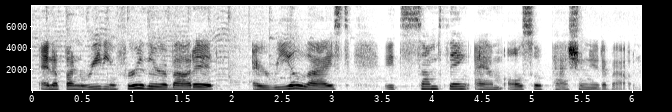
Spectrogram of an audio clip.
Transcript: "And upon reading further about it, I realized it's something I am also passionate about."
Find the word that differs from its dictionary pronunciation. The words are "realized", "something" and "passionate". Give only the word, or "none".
none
